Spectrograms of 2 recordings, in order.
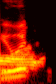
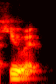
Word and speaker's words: Hewitt: everybody knows as a fan of the Glorious Sons, the tragedy struck the bass player, Chris how do you say his last, Howitt or Uh, Hewitt? yeah, Hewitt. Yeah.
